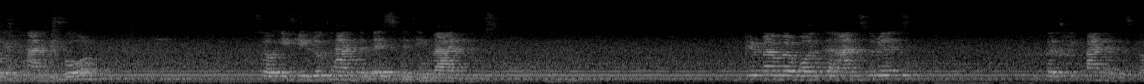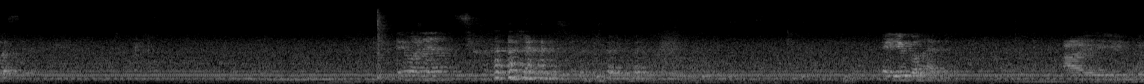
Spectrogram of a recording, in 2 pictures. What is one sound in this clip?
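A young woman speaks with animation into a microphone in an echoing room, pausing often.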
